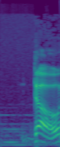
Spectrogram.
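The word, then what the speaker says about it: dō: the science of Judo do is the way the Japanese pronounce Dao je means gentle Judo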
